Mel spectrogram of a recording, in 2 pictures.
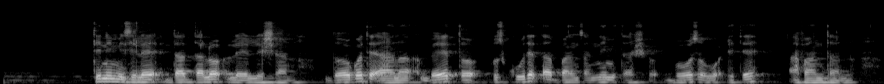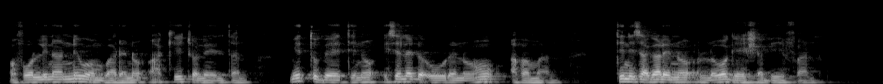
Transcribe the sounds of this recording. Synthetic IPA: t̪ɪnɪmɪs̬ɪlɛd̪ɐd̪ːɐlɔle̞ːlːɪʃɐnːɔ | d̪o̞ːɡɔt̪ɛaːnɐbe̞ːt̪ːɔpʊskuːt̪ɛt̪ʼɐbːɐnsɐnːɪmɪt̪ʼɐʃːɔbo̞ːsɔwɔɗɪt̪ɛ | ɐfɐnt̪ɐnːɔ | ɔfɔlːɪnɐnːɪwɔmbɐɾɛnɔhɐkːiːt͡ʃːɔleːlt̪ɐnːɔ | mɪt̪ːʊbe̞ːt̪ːɪnɔɪs̬ɛlɛd̪ɔʔuːɾɛnoːhʊɐfɐmɐnːɔ | t̪ɪnɪsɐɡɐlɛnɔlɔwɔɡe̞ːʃːɐbiːfːɐnːɔ

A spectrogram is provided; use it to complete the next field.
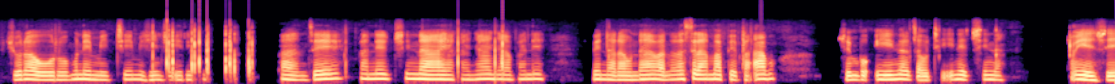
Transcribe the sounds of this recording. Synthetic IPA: d͡ʒuɾaɦoɾo̞mune̞mitʰimiʒind͡ʒḭiripo̞ | panze̞pane̞t͡ʂinajakaɲaɲapane̞ | ʋe̞n̤aɾaundaʋano̞rasiɾamape̞pa̰ʔaʋo̞ | nʐimbo̞ʔino̞ratid͡zakutʰḭḭne̞t͡ʂina | uje̞ʐe̞

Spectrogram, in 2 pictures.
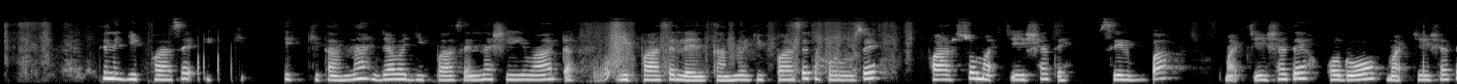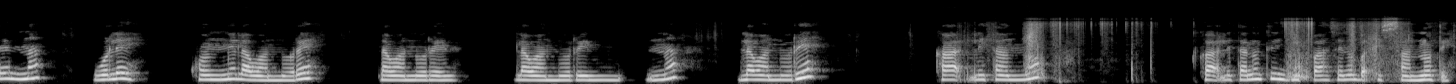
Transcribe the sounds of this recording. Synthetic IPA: t̪ɪnɛd͡ʒɪpːaːsɛ | ɪkːɪt̪ɐnːɐd͡ʒɐβɐd͡ʒɪpːaːsɛnːɐʃiːmaːdːɐd͡ʒɪpːaːsɛleːlt̪ɐnːɔd͡ʒɪpːaːsɛt̪ɛhɔɾoːsɛfaːɾsɔmɐt͡ʃʼːiːʃːɐt̪ɛ | sɪɾbːɐ | mɐ̰t͡ʃʼːiːʃːɐt̪ɛɔd̪oːmɐt͡ʃʼːiːʃɐt̪ɛnːɐ | wɔlɛ | kʰɔnːɛlɐwɐnːɔɾɛ | lɐwɐnːɔɾɛ | lɐwɐnːɔɾɪ | nːɐ | lɐwɐnːɔɾɛ | kalɪt̪ɐnːɔ | kaːlːɪt̪ɐnːɔt̪ɪd͡ʒɪpːaːsɛnɔbɐʔɪsːɐnːɔt̪ɛ

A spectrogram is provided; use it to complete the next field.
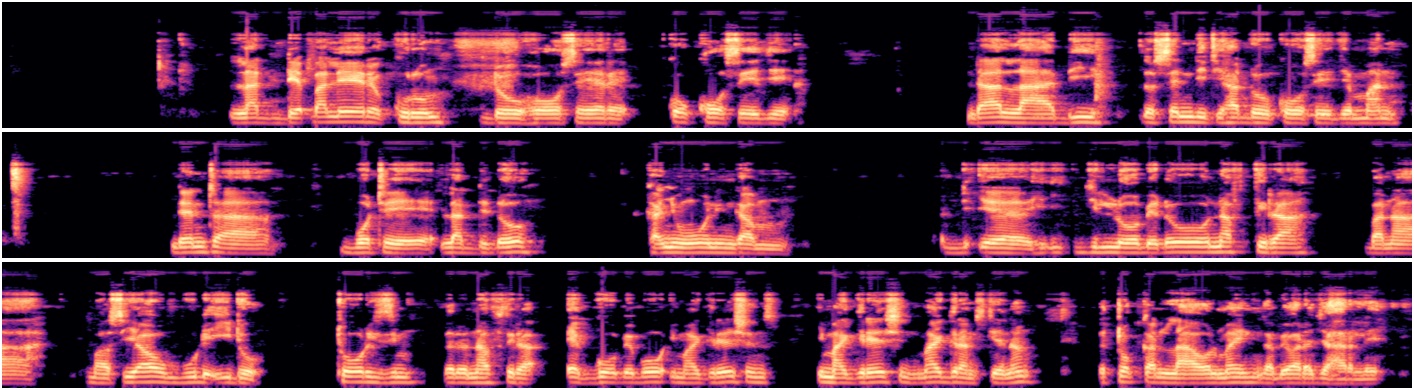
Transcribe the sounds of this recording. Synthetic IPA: ladːɛɓalɛɾɛkuɾumdɔwhɔsɛɾɛ | kɔkɔsɛːd͡ʒɛ | ndalaːbi | ɗɔsenːditiɦadɔwkɔsɛd͡ʒɛman | ndɛnta | bɔtɛladːɛɗɔ | kaɲumwoniŋɡam | d͡ʒilːɔɓɛɗɔnaftiɾa | bana | masjawɔmbuɗɛidɔ | toɾizimɓɛɗɔnaftiɾaɛɡɔɓɛɓɔʔimaɡɾeʃɔns | imaɡɾeʃɔnmajɡɾantkɛnanɓɛtɔkːanlawɔlmajŋɡaɓɛwaɗad͡ʒahaɾlɛ

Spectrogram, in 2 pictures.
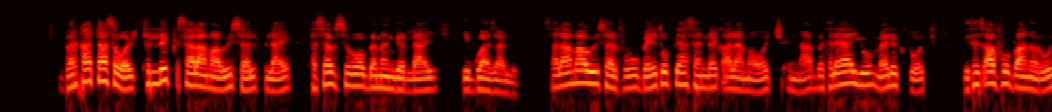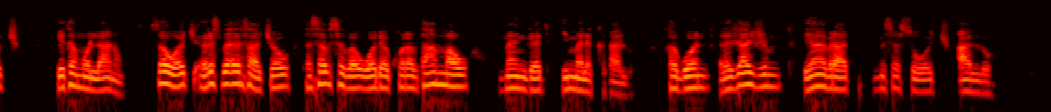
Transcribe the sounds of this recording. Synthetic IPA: bəɾkʰat̪ʰːasəwo̞t͡ʃːt̪ʰɨlːɨkʼsəlamawisəlflaj | t̪ʰəsəβsɨβo̞bəməŋɡəd̪lajː | ɪɡʷazalːu | səlamawisəlfubəit̪jo̞pʼɪjasənd̪əkʼa̰lamawo̞t͡ʃːɨnːabət̪ʰələjajːuməlɨkt̪ʰo̞t͡ʃː | jɛt̪ʰəsʼafubanəɾo̞t͡ʃː | jɛt̪ʰəmo̞lːanəw | səwo̞t͡ʃːɨɾsbəɨɾsat͡ʃːɛwt̪ʰəsəβsɨβəwːɔd̪əkʰo̞ɾəβt̪ʰamːaw | məŋɡəd̪jɪmːələkːət̪ʰalːu | kʰəɡo̞nɾəʒaʒɪm | jɛməβɾat̪mɨsəsɨwo̞t͡ʃːʔalːuh

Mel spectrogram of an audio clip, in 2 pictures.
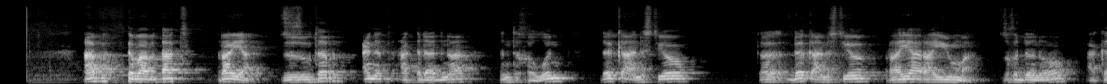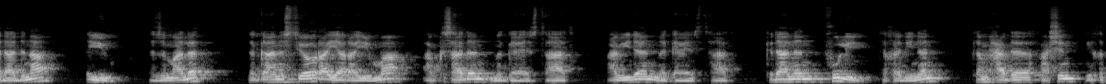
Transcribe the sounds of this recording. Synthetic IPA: ʔaβkʰɐβaβɨt̪ʰat̪ɾajːa̰zɨzɨt̪ʰɐɾʕajnɐt̪akʰːɐd̪ad̪ɨna | ɨnt̪ʰɨxɐwːʊn | d̪ɐkʼːanɨst̪ʰijo | d̪ɐkʼːanɨst̪ʰijo̞ɾajaɾajumːa̰zɨxɨd̪ɐnɐoʔakʰːɐd̪ad̪ɨna | ʔɨjːu | ʔɨzimalɐt̪ | d̪̥ɐkʼːanɨst̪ʰijo̞ɾajaɾajumːaʔaβkʰɨ̥sad̪ɐnmɐɡajɛzt̪ʰat̪ | ʔaβid̪ɐnmɐɡajɛzt̪ʰat̪ | kʰɨd̪anɐnfulit̪ʰɐxɐd̪inɐn | kʰɐmħad̪ɐfaʃɪnːɨxɨ

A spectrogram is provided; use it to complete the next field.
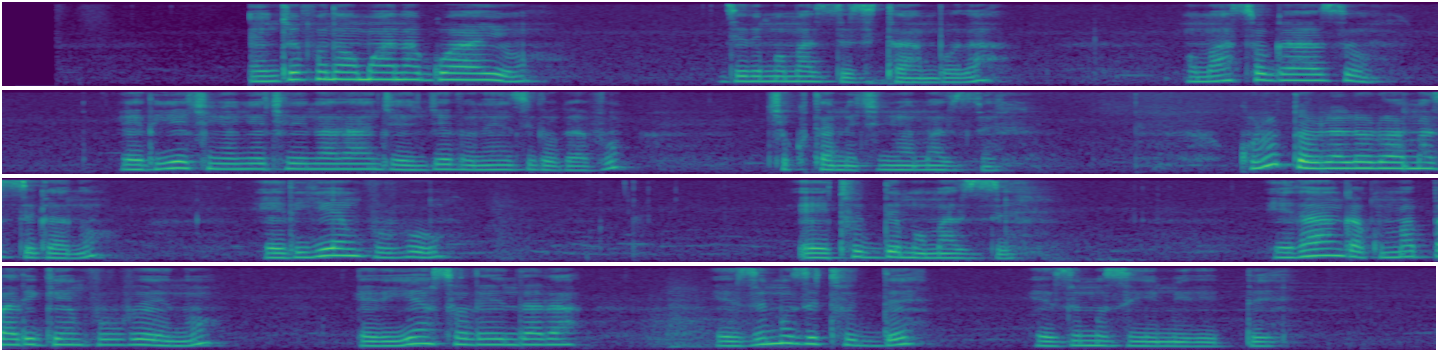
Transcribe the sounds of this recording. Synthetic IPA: e̞ɲɟe̞vuno̞ːmwaːnaɡwaːjo̞ | ziɾimumazːizitaːmbula | mumaːso̞ɡaːzo̞ | e̞ɾije̞ːciɲaɲe̞ːciɾinalaːɲɟe̞ːɲɟe̞vune̞ːnziɾoɡavu | ciku̥tameːciɲwamazi | kuludːo̞lulalo̞lwaːmazːiɡano̞ | e̞ɾije̞ːɱvuβu | e̞tʰudːe̞mumazːi | e̞ɾaŋɡakumabːaliɡe̞ːɱvuβue̞ːno̞ | e̞ɾije̞ːnso̞le̞ːndala | e̞zimuzitʰudːe̞ː | zimuzijimiɾidːe̞

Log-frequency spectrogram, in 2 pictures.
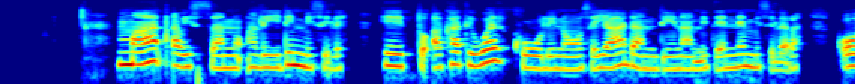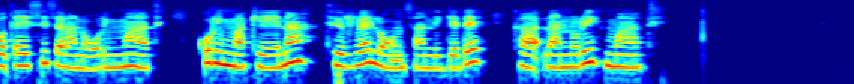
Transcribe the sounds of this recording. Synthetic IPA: maːt̪ʼɐwɪsːɐnːɔʔɐliːd̪ɪmɪsɪlɛ | hiːt̪ːɔʔɐkɐt̪ɪwɛkʰuːlɪno̞ːsɛjaːd̪ɐnd̪iːnɐnːɪt̪ɛnːɛmɪsɪlɛ̰ɾɐ | kʼoːt̪ʼe̞ːsːɪsɛɾɐnoːɾɪmaːt̪ɪ̥ | kʊɾɪmɐkeːnɐt̪ʰɪrːɛlo̞ːnsɐnːɪɡɛd̪ɛ | kaːʔɐnːɔɾɪmaːt̪ɪ̥

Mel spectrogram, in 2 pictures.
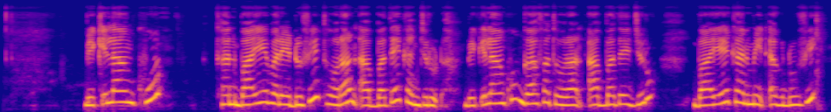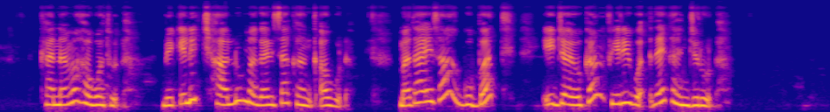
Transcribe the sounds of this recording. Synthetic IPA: bɪkʼɪlaːŋkʊn | kɐnbaːjʔe̞ːbɐɾeːd̪ʊfɪt̪oːɾaːnᶑaːbːɐt̪̬eːkɐnd͡ʒɪɾʊᶑɐ̥bɪkʼɪlaːŋkʊŋɡaːfɐt̪oːɾaːnᶑaːbːɐt̪eːd͡ʒɪɾʊ | baːjʔe̞ːkɐnmiːᶑɐɡd̪uːfɪ | kɐnːɐmɐɦɐwːɐt̪ʊᶑɐ̥ | bɪkʼɪlɪt͡ʃːɪ̥haːlːuːmɐɡɐɾɪsaːkɐŋkʼɐbʊᶑɐ̥ | mɐt̪aːɪsaːɡʊbːɐt̪ːɪ̥ | ʔɪd͡ʒɐjo̞ːkaːnfiɾiːɡɔᶑɐt̪e̞ːkɐnd͡ʒɪɾʊᶑɐ̥

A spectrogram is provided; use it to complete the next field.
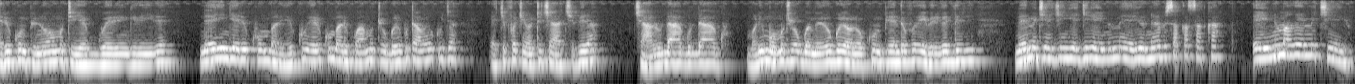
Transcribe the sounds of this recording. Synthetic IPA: e̞ɾikuːmpino̞ːmutijeɡweːɾiːŋɡiɾiɾe̞ | ne̞jiːndie̞ɾikuːmbaleɾikuːmbalikwaːmutjo̞ːɡeɾik̬utaβoikuɟa | ecifo̞cinoticaciβiɾa | ca̰ludaɡudaːɡumulimuo̞ːmut̬jo̞ːɡwemeɾo̞ɡulewono̞kuːmpjeːnd̪ofeiβiɾiɣed̪iɾi | ne̞ːmitie̞ːɟiːndie̞ːɟiɾieinume̞ːjo̞ne̞βusakasaka | einumaɣe̞ːmitieːjo̞

